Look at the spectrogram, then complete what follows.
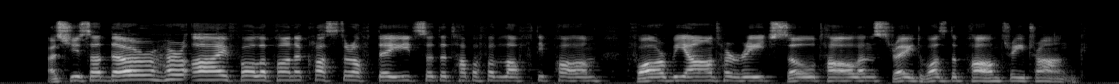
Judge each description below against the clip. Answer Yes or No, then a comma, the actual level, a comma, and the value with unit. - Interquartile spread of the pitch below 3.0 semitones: Yes, narrow, 2.5 semitones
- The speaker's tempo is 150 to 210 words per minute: Yes, average, 170 wpm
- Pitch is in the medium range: Yes, medium, 180 Hz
